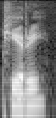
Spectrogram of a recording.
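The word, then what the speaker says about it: 피리: But I think the one you're talking about is called it's called the Piri, which is like a Piri, and you kind of roll the R a little bit, Piri.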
